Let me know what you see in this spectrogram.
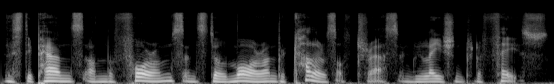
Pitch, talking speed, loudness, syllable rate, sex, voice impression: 135 Hz, 195 wpm, -19 LUFS, 4.1 syllables/s, male, masculine, adult-like, thick, slightly relaxed, slightly powerful, slightly weak, slightly muffled, raspy, intellectual, calm, friendly, reassuring, slightly wild, slightly lively, kind, slightly modest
